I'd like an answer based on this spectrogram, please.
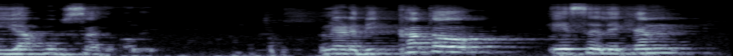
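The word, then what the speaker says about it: Jakobson: Roman ইয়াকুবসান, রাশিয়ানে যে উচ্চারণ হয় না ওই জন্য ইয়াকুবসান বলে।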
